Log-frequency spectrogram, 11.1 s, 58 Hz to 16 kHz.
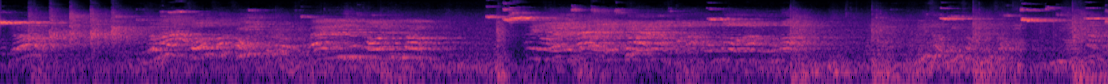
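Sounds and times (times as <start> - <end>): players calling out: 4.8 - 8.2.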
